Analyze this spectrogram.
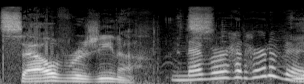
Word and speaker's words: Salve Regina: a school in rhode island how do you pronounce it yeah it's called salve regina never had heard of it yeah i didn't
